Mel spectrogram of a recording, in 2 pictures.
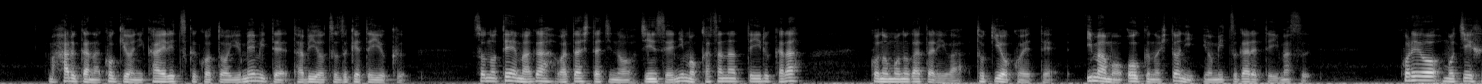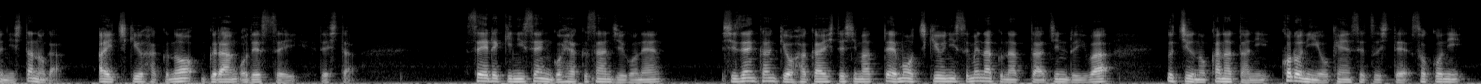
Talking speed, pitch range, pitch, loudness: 300 characters per minute, 100-130 Hz, 115 Hz, -22 LUFS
